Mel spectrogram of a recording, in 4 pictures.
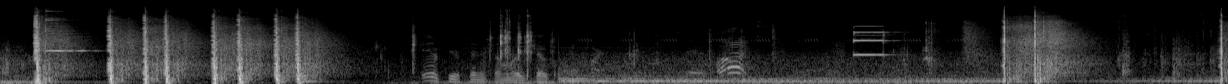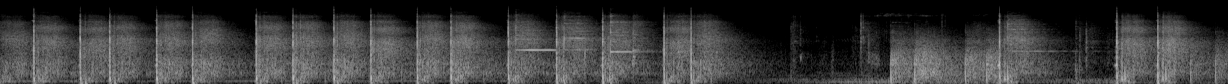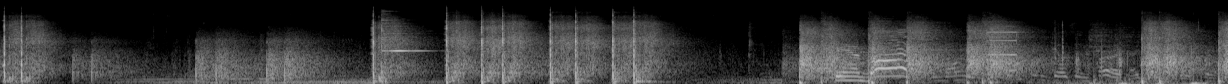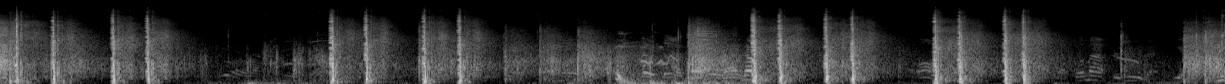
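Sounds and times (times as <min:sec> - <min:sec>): pistol shots: 0:00.3 - 0:03.4, 0:09.6 - 0:11.1, 0:12.1 - 0:20.0, 0:21.1 - 0:25.8, 0:26.5 - 0:31.5, 0:32.4 - 0:35.2, 0:35.8 - 0:38.9, 0:40.1 - 0:43.0, 0:43.7 - 0:47.5, 0:48.6 - 0:49.0
shot timer beep: 0:08.5 - 0:09.6.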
